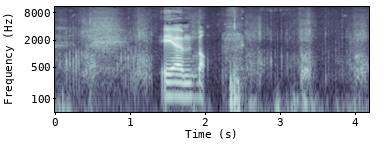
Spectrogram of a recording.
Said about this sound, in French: est ce que vous entendez, c'est mes, mes bottes qui craquent. Il fait à peu près euh, moins 25 ici au Québec en ce moment.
